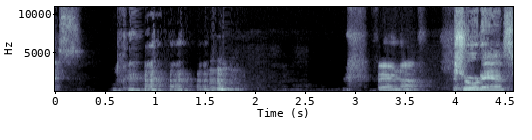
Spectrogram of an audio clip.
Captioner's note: laughs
